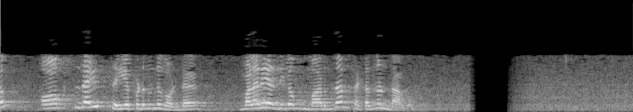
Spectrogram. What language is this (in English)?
Malayalam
